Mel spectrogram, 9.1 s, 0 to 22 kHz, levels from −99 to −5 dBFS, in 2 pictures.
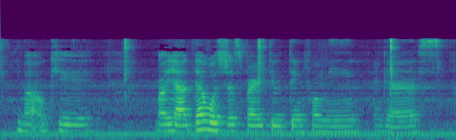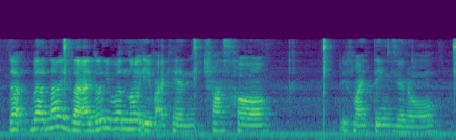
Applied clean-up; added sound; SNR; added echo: none; Rattle (instrument); 11 dB; reverberation time 0.2 s.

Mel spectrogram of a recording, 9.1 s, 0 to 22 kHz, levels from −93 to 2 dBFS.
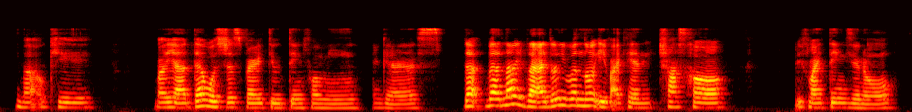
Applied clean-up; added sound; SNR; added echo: neural mask model DeepFilterNet 3.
